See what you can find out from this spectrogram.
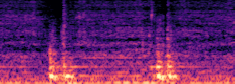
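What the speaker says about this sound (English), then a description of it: "we have our image printing out." A DTF printer prints an image onto film, giving a steady mechanical whir with two louder passes of the print head about half a second apart, close and with no talk.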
